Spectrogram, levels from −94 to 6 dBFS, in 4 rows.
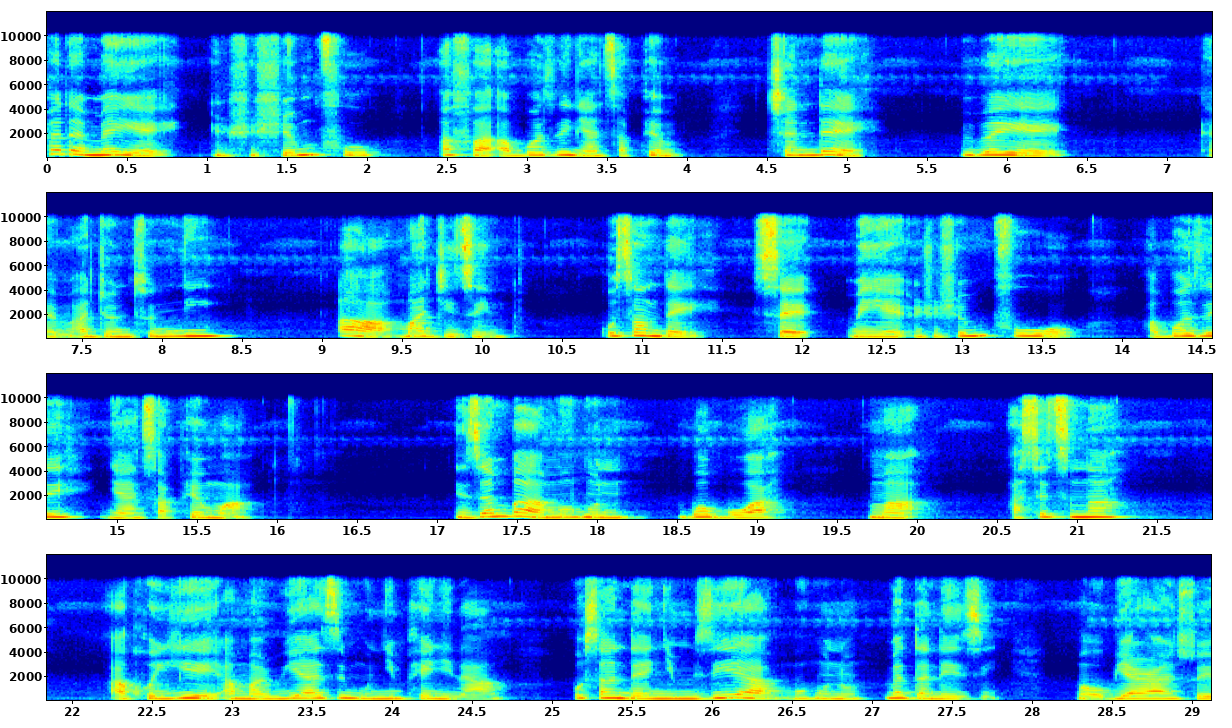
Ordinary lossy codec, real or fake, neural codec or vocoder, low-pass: none; real; none; 9.9 kHz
